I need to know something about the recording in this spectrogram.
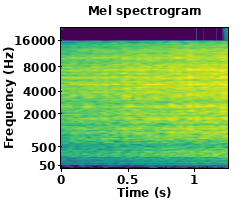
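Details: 2002 Kia Optima with P0102 MAF circuit low code that stalled in drive; after replacing a dry-rotted 5/32 vacuum line, steady, even idle with a smooth unchanging beat, no hunting or stumbling; engine holds idle on its own.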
